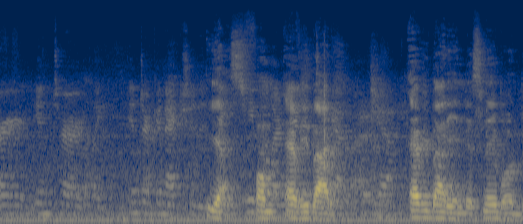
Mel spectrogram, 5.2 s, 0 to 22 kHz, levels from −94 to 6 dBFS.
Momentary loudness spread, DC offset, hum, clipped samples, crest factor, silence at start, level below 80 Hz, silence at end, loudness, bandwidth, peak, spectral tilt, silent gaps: 17 LU; under 0.1%; none; under 0.1%; 20 dB; 0 s; -48 dBFS; 0 s; -30 LUFS; 14.5 kHz; -12 dBFS; -6 dB/octave; none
